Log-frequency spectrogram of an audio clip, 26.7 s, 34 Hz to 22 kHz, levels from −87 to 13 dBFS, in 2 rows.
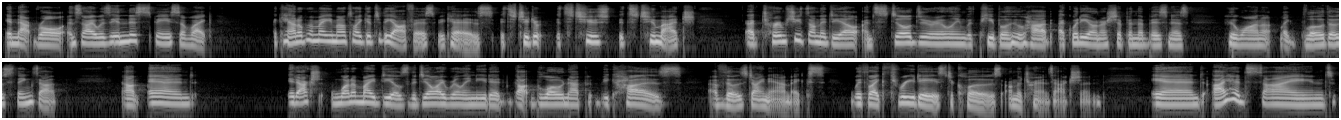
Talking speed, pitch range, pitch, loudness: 205 wpm, 165-205 Hz, 180 Hz, -19 LUFS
